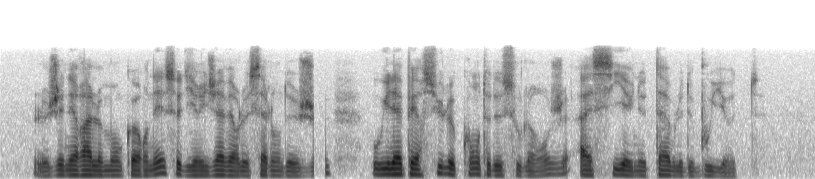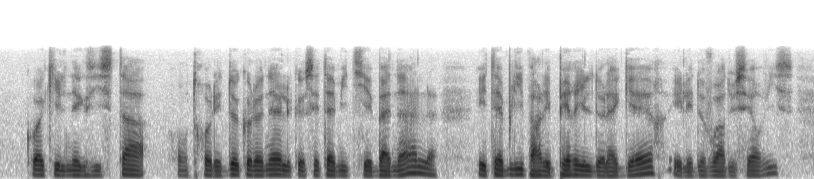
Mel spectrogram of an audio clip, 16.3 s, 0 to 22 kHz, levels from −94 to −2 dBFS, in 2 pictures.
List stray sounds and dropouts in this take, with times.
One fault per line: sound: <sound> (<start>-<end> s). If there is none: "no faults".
sound: dropout (3.1-3.3 s)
